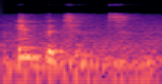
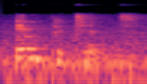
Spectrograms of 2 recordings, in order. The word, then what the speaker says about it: impotent: impotent by the way the pronunciation of this word is impotent impotent the pronunciation of this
